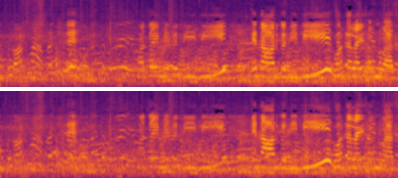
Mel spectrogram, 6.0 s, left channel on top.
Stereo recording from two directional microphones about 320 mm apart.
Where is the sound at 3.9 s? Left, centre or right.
Right.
